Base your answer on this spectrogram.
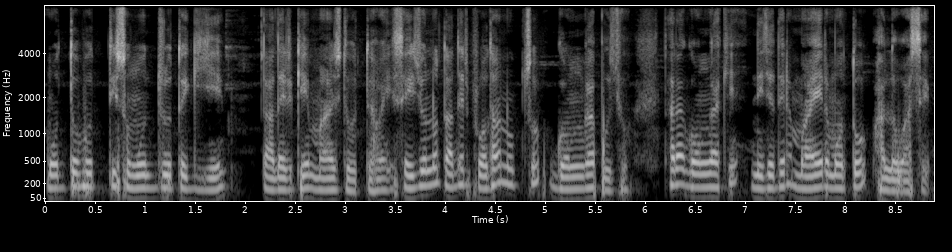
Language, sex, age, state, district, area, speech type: Bengali, male, 18-30, West Bengal, North 24 Parganas, rural, spontaneous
